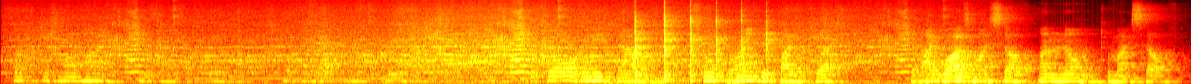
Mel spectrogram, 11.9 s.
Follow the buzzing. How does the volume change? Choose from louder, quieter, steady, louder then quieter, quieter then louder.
louder then quieter.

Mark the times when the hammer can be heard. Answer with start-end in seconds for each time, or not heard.
6.2-7.8.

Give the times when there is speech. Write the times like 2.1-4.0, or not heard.
0.0-4.7, 5.3-8.5, 9.1-11.7.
